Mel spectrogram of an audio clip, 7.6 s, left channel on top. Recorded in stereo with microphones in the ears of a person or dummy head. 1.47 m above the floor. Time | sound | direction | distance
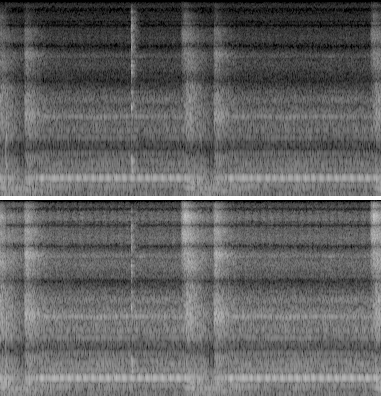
0.0 | an engine running | 85° right | ?
2.6 | a cowbell | 5° left (ahead or behind) | ?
